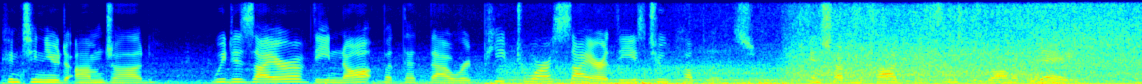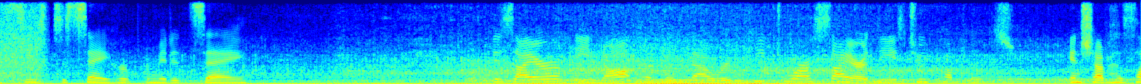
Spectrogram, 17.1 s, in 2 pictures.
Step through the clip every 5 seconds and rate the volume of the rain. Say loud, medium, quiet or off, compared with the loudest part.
medium, loud, off, off.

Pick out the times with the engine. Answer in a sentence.
You can hear the engine from 3.6 to 17.0 s.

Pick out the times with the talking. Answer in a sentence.
The talking can be heard from 0.1 to 10.4 s and from 12.2 to 17.0 s.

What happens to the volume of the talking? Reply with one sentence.
The loudness of the talking stays about the same.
